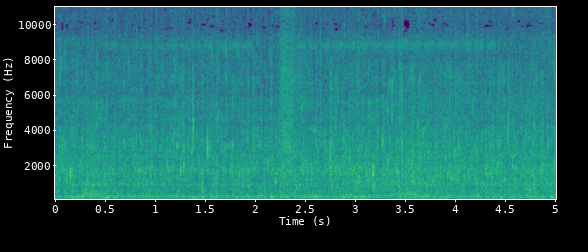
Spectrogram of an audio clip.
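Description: Water from a supply line flows steadily into tilapia fish ponds, a continuous broadband rush and trickle at moderate level with no break across the whole stretch.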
